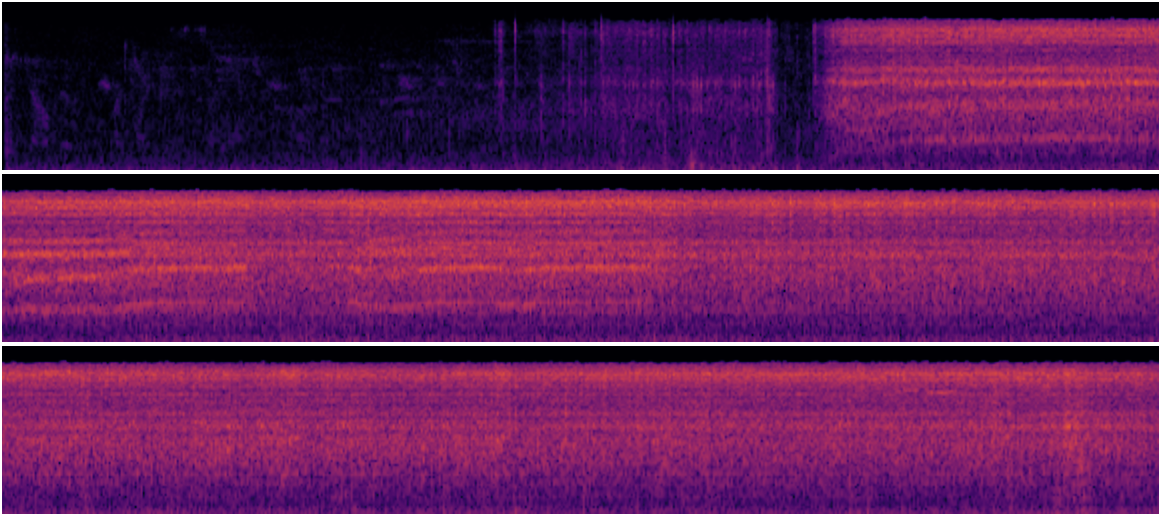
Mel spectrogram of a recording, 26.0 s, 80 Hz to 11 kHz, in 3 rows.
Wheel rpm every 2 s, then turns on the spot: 0, 0, 10, 110, 180, 230, 230, 230, 230, 230, 230, 230, 230.
4-6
